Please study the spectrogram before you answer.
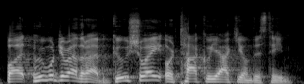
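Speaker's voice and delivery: usual speaking voice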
